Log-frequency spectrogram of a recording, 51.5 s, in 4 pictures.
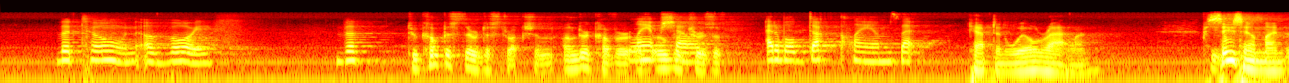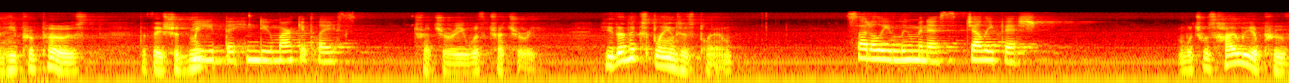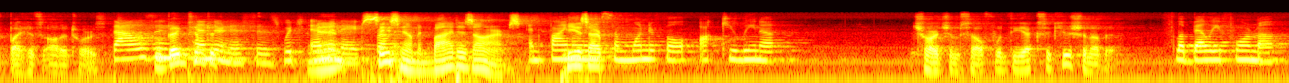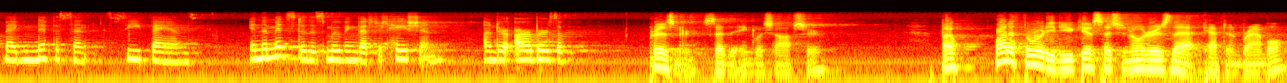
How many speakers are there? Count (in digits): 4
